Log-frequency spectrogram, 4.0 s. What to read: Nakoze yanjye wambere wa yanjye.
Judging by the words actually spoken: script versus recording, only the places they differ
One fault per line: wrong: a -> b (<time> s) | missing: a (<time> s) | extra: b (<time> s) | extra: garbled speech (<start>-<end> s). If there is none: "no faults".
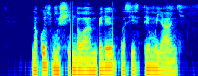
wrong: yanjye -> umushinga (1.1 s)
extra: sisitemu (2.5 s)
